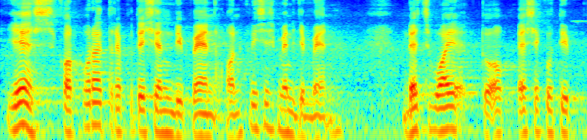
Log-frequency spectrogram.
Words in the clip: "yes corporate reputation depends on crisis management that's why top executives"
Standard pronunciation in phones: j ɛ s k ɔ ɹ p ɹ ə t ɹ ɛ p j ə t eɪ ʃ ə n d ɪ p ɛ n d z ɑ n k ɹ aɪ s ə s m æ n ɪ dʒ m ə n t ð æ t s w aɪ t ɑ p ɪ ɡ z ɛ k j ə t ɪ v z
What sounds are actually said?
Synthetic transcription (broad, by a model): j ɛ s k ɔ ɹ p ɹ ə t ɹ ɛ p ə t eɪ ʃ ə n d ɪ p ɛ n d ɑ n k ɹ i s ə s m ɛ n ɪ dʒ m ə n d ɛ t s w aɪ t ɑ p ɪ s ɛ k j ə t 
